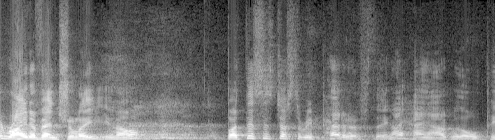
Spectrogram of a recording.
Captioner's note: laugh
